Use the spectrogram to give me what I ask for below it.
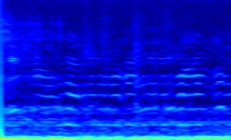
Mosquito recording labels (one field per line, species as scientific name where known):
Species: Culex quinquefasciatus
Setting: cup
